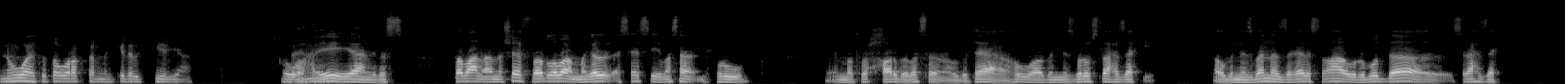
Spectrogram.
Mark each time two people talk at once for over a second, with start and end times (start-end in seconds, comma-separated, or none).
none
